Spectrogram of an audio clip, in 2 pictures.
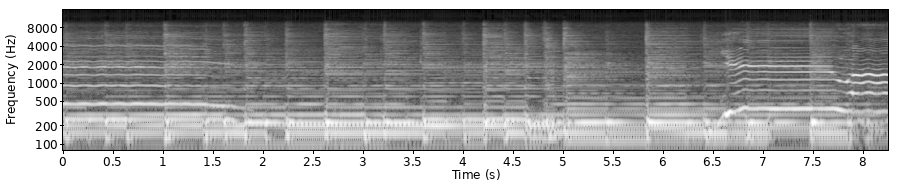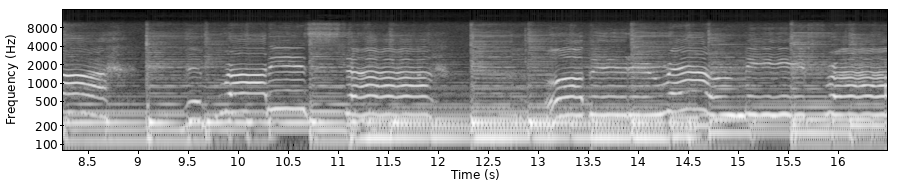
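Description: A song played on acoustic guitar, strummed, with a voice singing over it in held, wavering notes through the middle and second half.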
